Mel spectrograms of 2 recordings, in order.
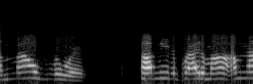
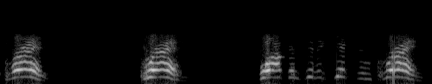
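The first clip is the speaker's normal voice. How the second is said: higher, rising preacher's exhortation; fervent preaching; 3 semitones higher than usual. Acted. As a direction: urge the church on, calling Jesus' name. Preaching builds, repeated Jesus.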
